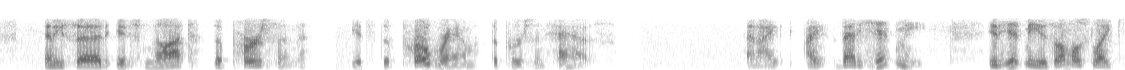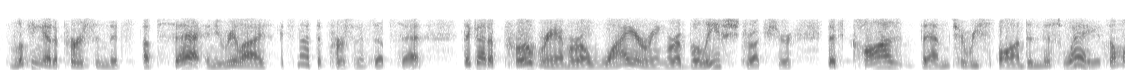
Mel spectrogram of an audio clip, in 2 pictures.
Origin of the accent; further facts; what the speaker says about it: Texas, United States; here in my hometown area, and I live in the hill country of Texas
